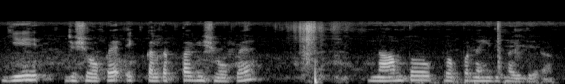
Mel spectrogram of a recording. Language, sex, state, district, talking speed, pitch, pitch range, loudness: Hindi, female, Haryana, Rohtak, 170 wpm, 175 Hz, 165-190 Hz, -21 LUFS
